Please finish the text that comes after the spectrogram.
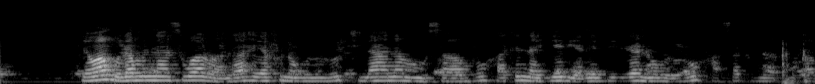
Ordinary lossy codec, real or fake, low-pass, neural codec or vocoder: AAC, 64 kbps; real; 7.2 kHz; none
